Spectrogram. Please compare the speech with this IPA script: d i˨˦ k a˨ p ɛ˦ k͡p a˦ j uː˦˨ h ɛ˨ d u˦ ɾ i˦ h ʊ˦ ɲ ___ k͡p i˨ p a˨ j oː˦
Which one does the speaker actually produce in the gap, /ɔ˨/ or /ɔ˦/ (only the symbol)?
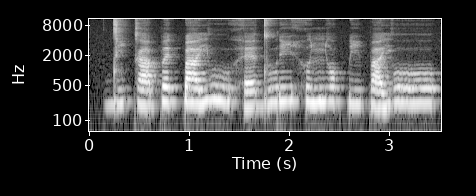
ɔ˦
